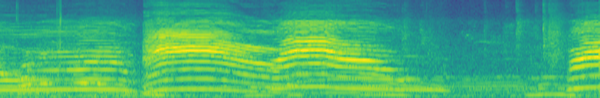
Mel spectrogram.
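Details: House cat confronting a visiting cat in a fight: loud rising and falling caterwauls, two strong wavering yowls after a lower growling moan, then a fresh cry starting at the end.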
